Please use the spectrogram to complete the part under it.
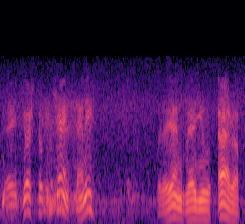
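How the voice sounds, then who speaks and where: Sly waterfront blackmailer, tinny old radio. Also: male voice, on the low side, sing-song. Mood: oily politeness. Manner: halting foreign-English phrasing, insinuating. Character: sly Portuguese male waterfront blackmailer, falsely friendly. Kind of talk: vintage radio drama acting. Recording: tinny, noisy vintage radio recording.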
